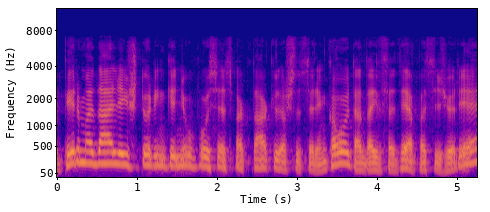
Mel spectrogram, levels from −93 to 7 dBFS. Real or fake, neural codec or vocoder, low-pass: fake; codec, 16 kHz, 4.8 kbps, FACodec; 7.2 kHz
